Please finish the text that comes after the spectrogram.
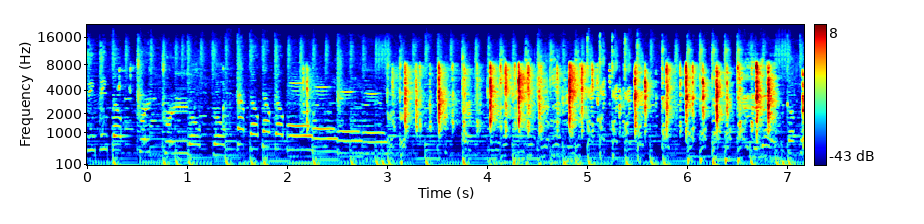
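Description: Continuous computer keyboard typing, rapid clattering keystrokes that grow busier and louder midway, with no talking.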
